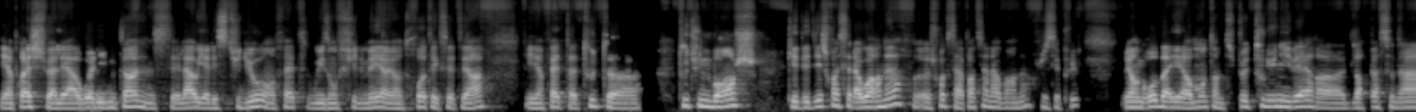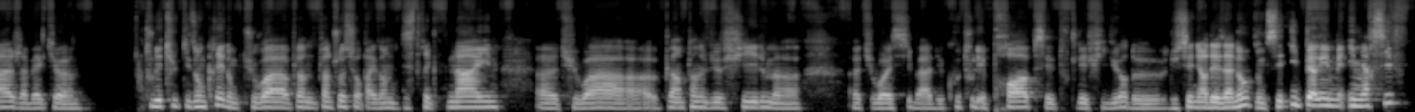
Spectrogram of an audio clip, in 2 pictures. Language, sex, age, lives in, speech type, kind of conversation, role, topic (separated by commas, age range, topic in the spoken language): French, male, 30-34, France, conversation, podcast, host, Quel univers de fiction aimerais-tu visiter pour de vrai ?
